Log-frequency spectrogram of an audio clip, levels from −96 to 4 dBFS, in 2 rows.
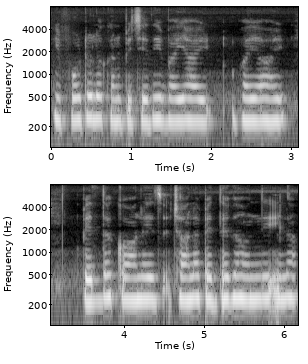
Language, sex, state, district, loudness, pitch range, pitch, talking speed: Telugu, female, Andhra Pradesh, Sri Satya Sai, -14 LUFS, 235-240 Hz, 235 Hz, 95 wpm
